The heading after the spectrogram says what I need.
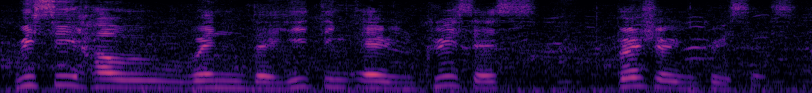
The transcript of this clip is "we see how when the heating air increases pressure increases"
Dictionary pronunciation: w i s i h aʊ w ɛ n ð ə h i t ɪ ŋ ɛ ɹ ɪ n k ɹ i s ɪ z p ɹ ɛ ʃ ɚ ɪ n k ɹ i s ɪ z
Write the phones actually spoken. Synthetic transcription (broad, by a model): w i s i h aʊ w ɛ n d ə h i t ɪ ŋ ɛ ɹ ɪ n k ɹ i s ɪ s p ɛ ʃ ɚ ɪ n k ɹ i s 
